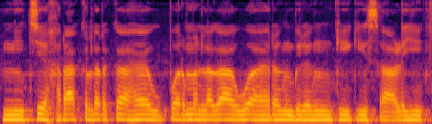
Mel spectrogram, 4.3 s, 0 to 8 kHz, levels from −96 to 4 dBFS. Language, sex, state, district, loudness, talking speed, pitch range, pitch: Hindi, male, Jharkhand, Deoghar, -14 LUFS, 195 wpm, 115-125 Hz, 120 Hz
